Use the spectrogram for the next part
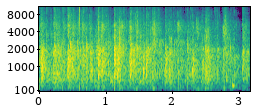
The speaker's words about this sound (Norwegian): Det var hyggelig. Veldig bra, en applaus til broderen.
